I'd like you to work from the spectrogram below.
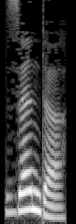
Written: zenda

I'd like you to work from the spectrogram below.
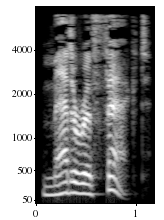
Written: matter-of-fact

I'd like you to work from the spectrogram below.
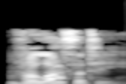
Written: velocity

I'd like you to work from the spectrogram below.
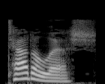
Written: tadelesh

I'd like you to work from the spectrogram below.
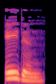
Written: adin

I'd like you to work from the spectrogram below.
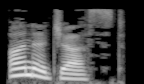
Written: unadjust

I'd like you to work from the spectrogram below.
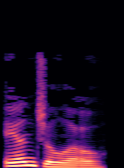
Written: angelo

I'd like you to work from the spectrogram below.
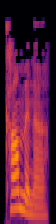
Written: comyna

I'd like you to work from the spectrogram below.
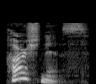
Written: harshness

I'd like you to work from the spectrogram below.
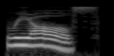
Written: riyals

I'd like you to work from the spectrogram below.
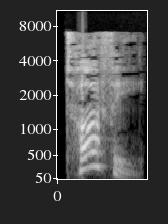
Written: toffee

